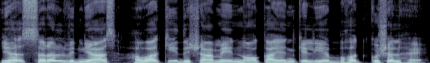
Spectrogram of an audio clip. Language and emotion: Hindi, neutral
